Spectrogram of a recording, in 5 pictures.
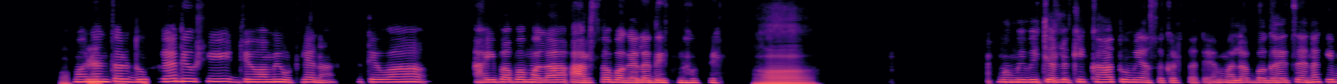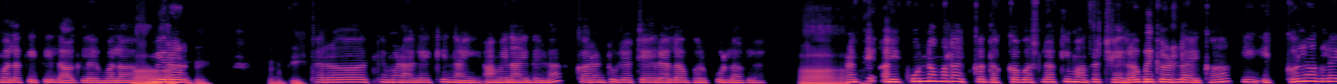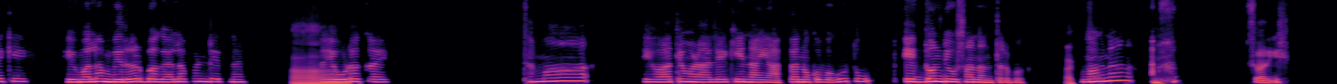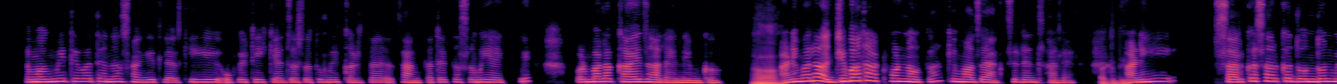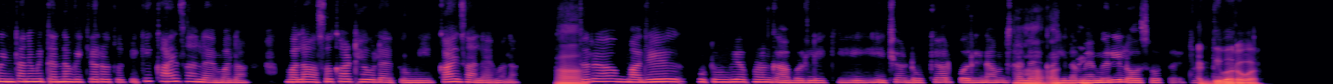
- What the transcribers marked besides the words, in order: drawn out: "हां"; tapping; in English: "मिरर"; drawn out: "हां"; in English: "मिरर"; drawn out: "हां"; sneeze; laughing while speaking: "सॉरी"; other background noise; in English: "मेमरी लॉस"
- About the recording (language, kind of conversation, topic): Marathi, podcast, जखम किंवा आजारानंतर स्वतःची काळजी तुम्ही कशी घेता?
